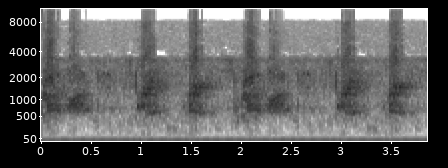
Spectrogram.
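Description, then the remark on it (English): A dog barks over and over in a steady rhythm, roughly two yaps per second, each bark short and sharp over a constant hiss, fairly loud but slightly muffled, in an EVP recording made at the Tenney Gatehouse, a Thuin Historical Society museum, when no animals were present. “That's either it's either a definitely sound of a dog barking”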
